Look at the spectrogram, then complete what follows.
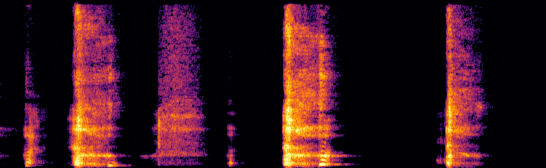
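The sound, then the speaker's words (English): A person coughs and clears their throat several times in short, irregular bursts, with brief pauses between them and no talking. “excuse me, sorry guys. I just have a cough.”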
